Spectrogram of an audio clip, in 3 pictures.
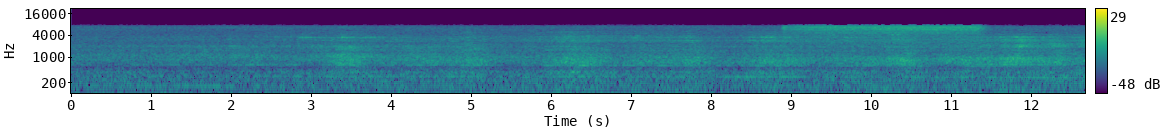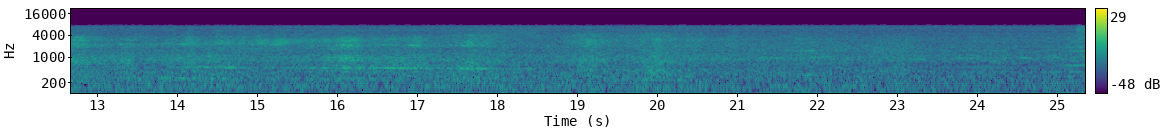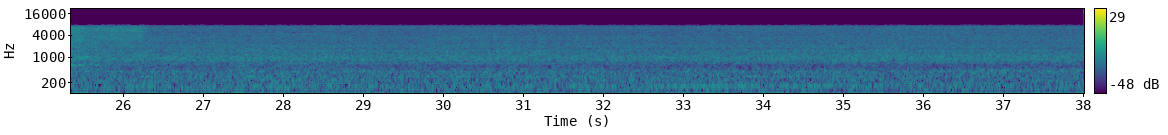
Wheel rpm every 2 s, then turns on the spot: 0, 0, 0, 0, 0, 0, 0, 0, 0, 0, 0, 0, 0, 0, 0, 0, 0, 0, 0.
none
